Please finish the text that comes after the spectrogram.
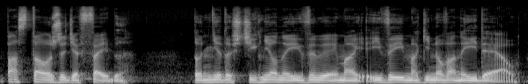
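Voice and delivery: usual speaking voice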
